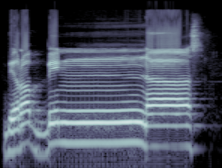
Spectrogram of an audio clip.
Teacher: نون یا حروف شمسی میں سے ہے، نون سے پہلے الف اور لام ہے، اس لیے الف اور لام کو نہ پڑھیں گے بلکہ بعد والے حرف سے ملا کر پڑھیں گے۔ برب الناس، نون مشدد غنہ ہوگا، غنہ کی مقدار 1 الف ہے۔ برب الناس، الف مدہ، الف ہمیشہ مدہ ہوتا ہے، الف سے پہلے ہمیشہ زبر ہوتا ہے، الف مدہ کو 1 الف کے برابر کھینچ کر پڑھیں گے۔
